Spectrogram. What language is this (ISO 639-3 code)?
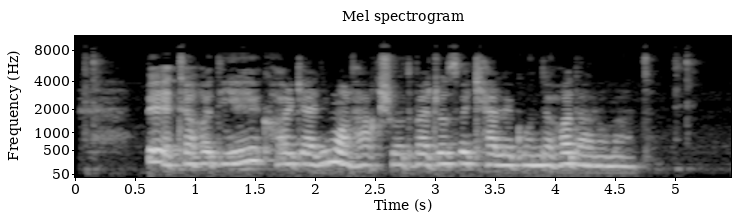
fas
